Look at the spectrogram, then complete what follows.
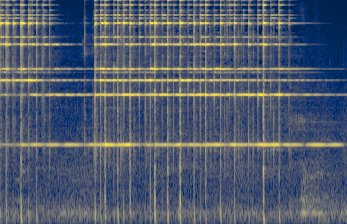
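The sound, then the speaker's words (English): A metal bell rings loudly and repeatedly in a quick, clattering rhythm, its bright sustained tones overlapping with sharp strikes, then fading as the ringing stops near the end. “Well, I have something really loud here for you, the bell.”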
